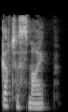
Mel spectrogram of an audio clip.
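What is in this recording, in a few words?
"guttersnipe", British English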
